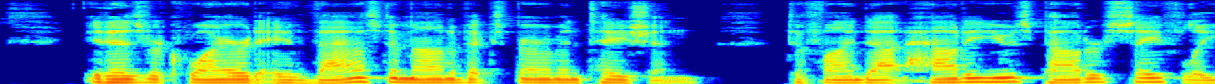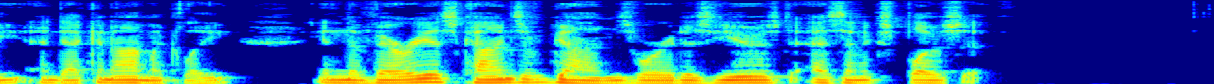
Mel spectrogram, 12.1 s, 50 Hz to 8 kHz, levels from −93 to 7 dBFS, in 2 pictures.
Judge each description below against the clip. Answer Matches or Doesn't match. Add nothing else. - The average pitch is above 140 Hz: Doesn't match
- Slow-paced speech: Doesn't match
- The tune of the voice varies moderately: Doesn't match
